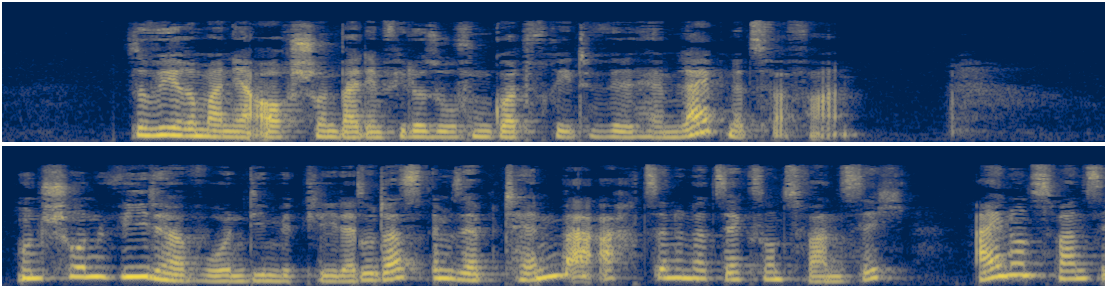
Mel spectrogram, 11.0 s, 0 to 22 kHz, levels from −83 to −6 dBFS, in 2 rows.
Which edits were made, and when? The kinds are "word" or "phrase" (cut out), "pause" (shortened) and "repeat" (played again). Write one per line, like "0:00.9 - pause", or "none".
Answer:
0:07.3 - phrase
